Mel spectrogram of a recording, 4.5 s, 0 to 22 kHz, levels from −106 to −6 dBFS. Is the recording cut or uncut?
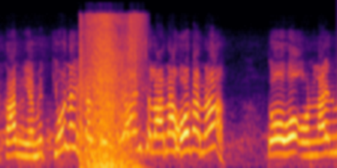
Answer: cut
